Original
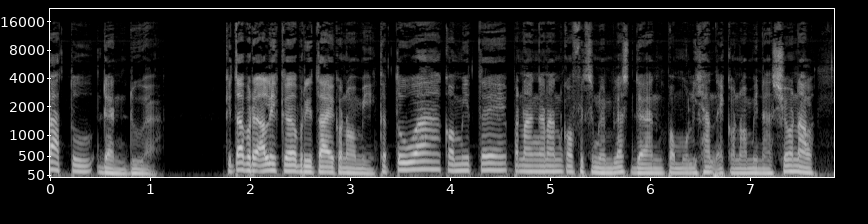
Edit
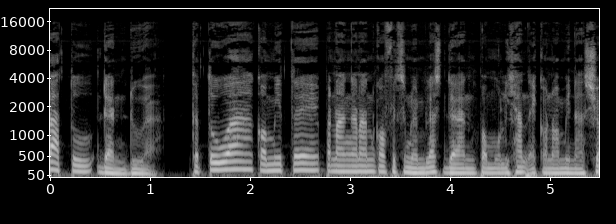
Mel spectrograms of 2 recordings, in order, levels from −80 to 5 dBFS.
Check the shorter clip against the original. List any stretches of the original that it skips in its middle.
0:01.4-0:03.3

